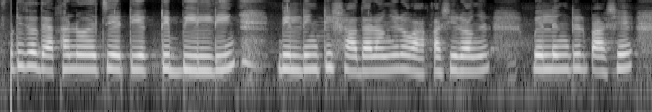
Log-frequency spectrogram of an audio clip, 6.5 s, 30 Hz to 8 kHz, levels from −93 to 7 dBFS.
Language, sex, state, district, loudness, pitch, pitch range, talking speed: Bengali, female, West Bengal, Dakshin Dinajpur, -15 LUFS, 260 Hz, 245-270 Hz, 140 wpm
